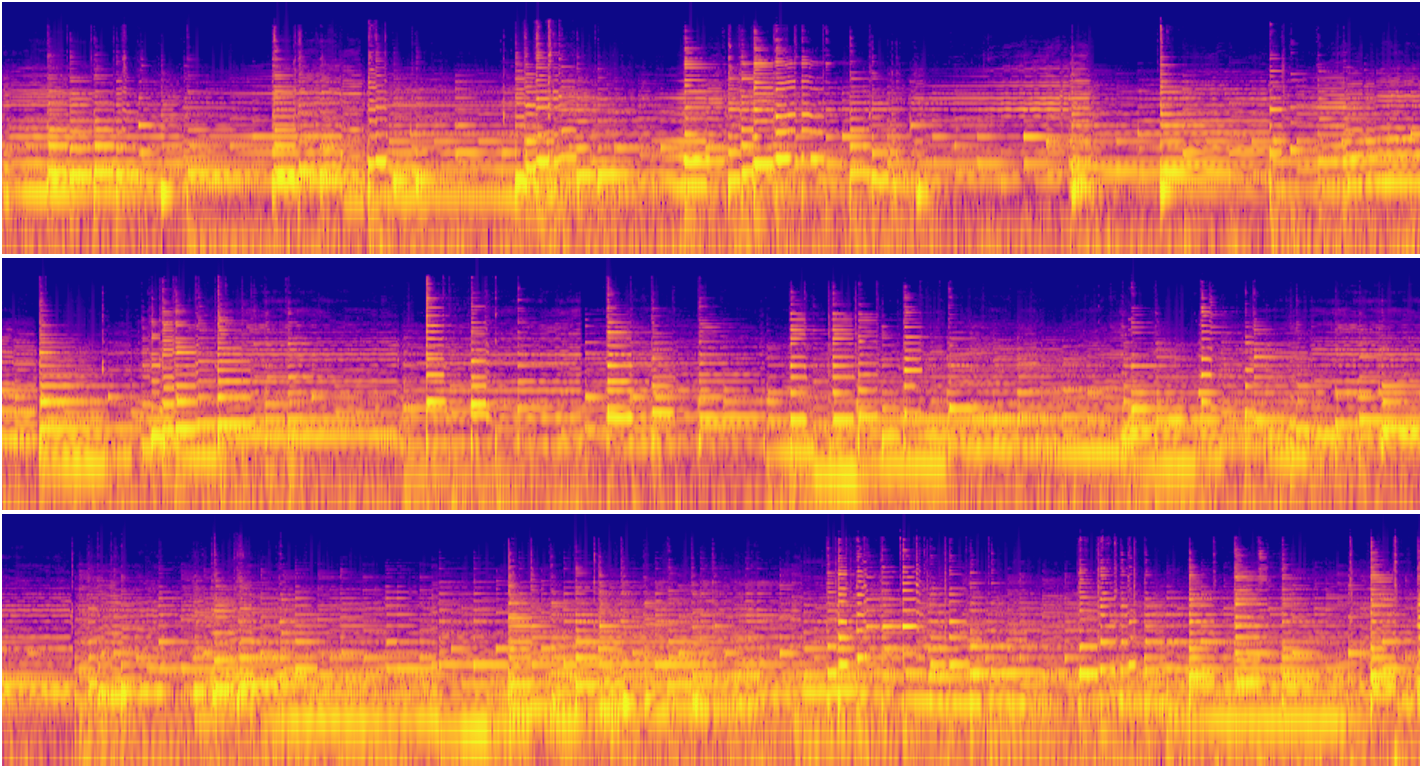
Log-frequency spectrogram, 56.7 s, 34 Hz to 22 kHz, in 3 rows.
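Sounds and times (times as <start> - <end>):
piano music: 0.0 - 56.7.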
